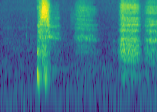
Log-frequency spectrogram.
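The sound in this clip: A man sneezes a few times at a table in a drinks shop in a shopping mall while he has a slight illness. The first sneeze is a sharp, loud burst, followed by softer breathy bursts and a longer, stronger one near the end.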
